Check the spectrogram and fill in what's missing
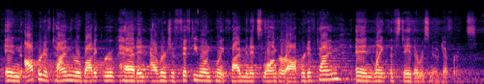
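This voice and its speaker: A researcher giving a conference presentation and reading quickly from a prepared script. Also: mid-range voice. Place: conference hall. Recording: echoey conference hall reverb.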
